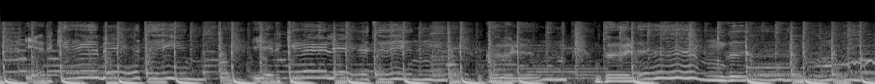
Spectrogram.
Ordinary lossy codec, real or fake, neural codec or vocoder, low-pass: none; real; none; none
